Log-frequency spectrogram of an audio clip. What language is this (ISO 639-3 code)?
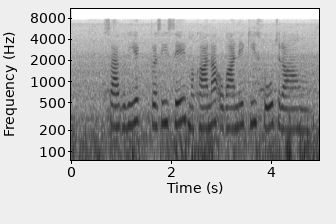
hin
